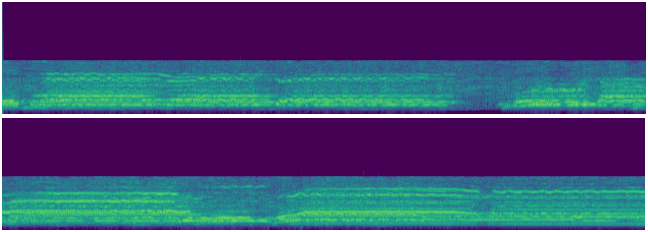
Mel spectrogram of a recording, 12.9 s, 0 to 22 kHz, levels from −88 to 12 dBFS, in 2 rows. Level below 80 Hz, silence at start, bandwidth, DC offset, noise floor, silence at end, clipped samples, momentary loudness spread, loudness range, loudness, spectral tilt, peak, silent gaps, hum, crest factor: under -90 dBFS; 0 s; 2.6 kHz; under 0.1%; -37 dBFS; 0 s; under 0.1%; 5 LU; 3 LU; -16 LUFS; -7 dB/octave; -4 dBFS; none; none; 12 dB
